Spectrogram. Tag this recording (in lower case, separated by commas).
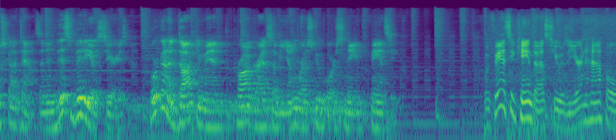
speech, music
